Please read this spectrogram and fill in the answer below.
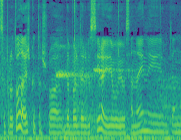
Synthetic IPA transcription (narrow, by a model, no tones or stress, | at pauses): sʊpɾɐt̪oːd̪ɐɪʃkʊt̪ɐʃʋoːd̪ɐbɐrd̪ɐrʋʲɪsʲiːɾɐjɛʊjɛʊsʲɛnɐɪɪnɐɪ | t̪ʲɛn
